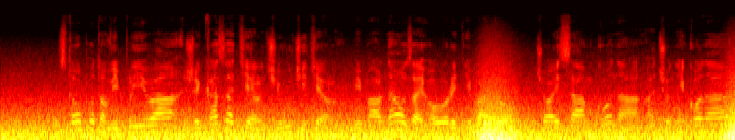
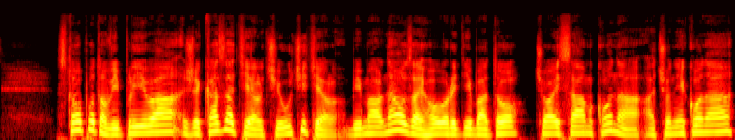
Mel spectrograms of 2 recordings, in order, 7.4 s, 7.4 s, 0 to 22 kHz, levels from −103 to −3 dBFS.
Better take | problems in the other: second | wind noise on the microphone; heavy; as loud as the speech

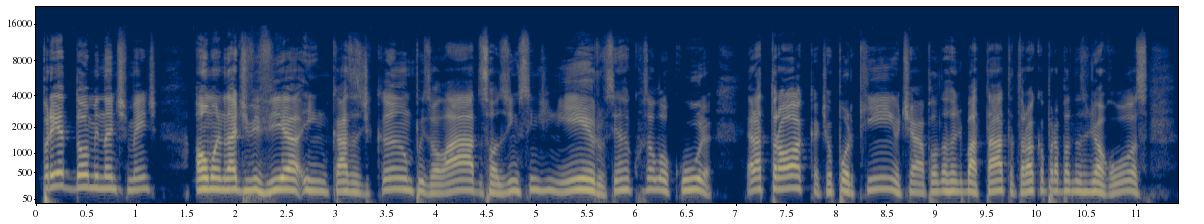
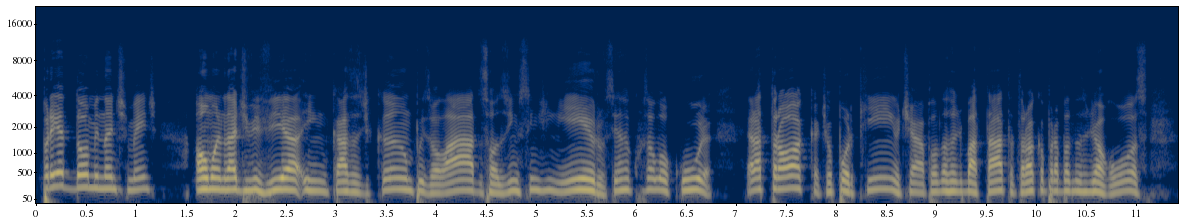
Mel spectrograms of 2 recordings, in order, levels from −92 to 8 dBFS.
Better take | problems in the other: first | muffled; very; fading above 3 kHz

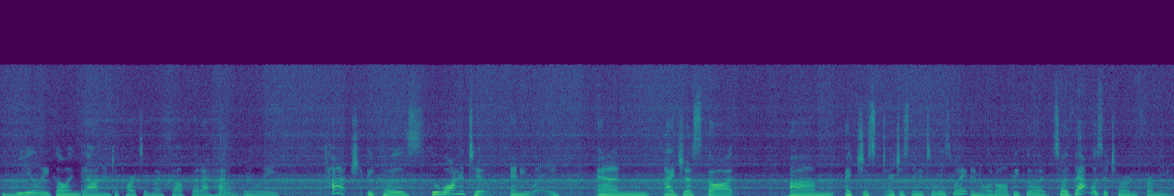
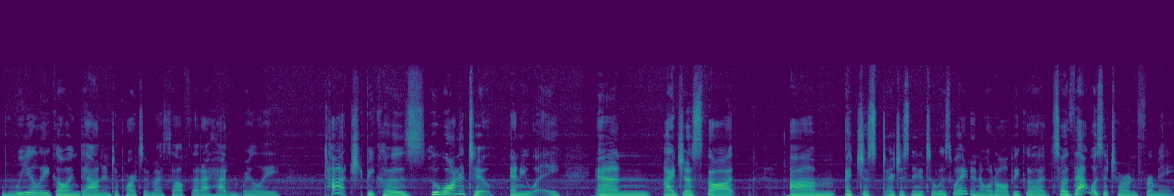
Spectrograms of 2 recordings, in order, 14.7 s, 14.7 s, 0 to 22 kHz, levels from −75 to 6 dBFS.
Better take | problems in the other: second | hiss; loud; throughout; 9 dB below the speech; faint in the second

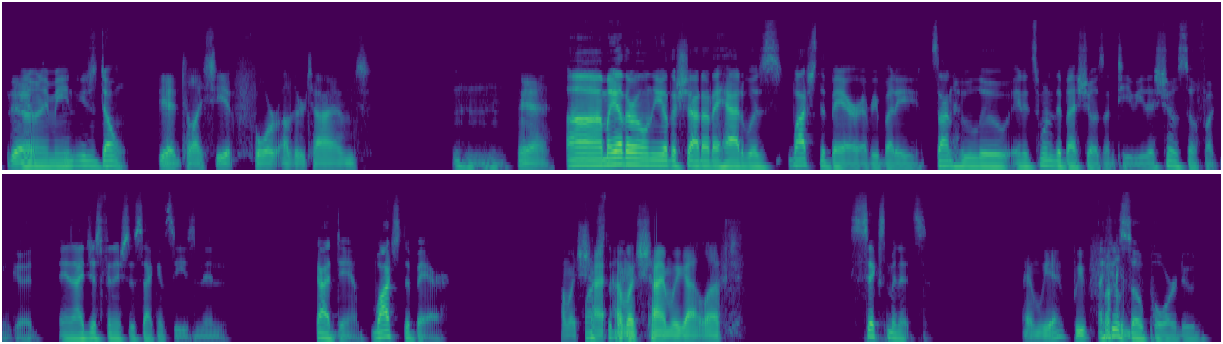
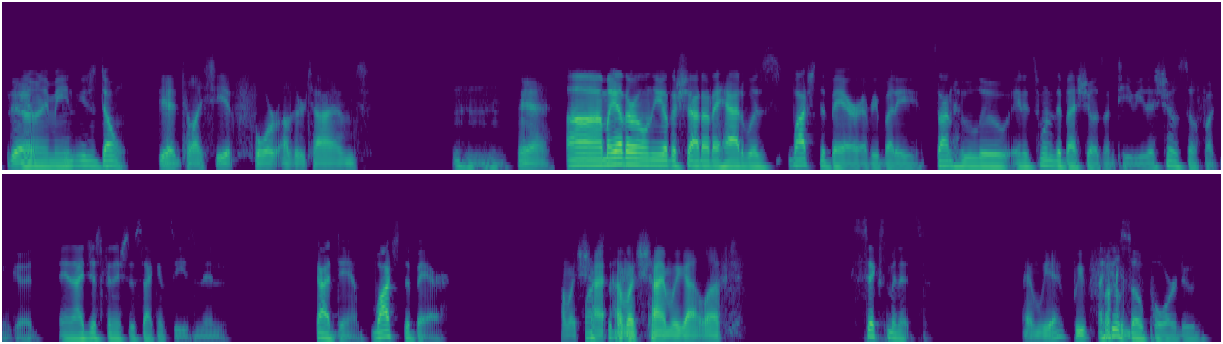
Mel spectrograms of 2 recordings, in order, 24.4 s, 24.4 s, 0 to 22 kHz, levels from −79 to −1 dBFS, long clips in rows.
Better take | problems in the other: first | muffled; very; fading above 2 kHz

